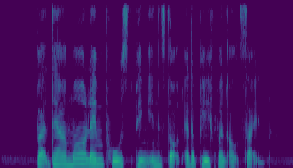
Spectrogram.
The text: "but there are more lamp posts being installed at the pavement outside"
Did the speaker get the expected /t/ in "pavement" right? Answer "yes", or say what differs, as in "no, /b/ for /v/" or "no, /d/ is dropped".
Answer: yes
